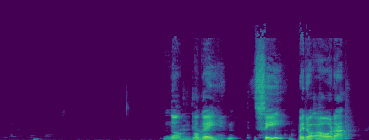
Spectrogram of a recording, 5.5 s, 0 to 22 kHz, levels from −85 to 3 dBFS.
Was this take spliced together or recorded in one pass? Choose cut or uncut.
uncut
